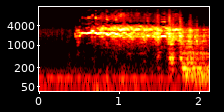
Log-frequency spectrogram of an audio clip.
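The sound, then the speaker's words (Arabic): A mare on a seashore whinnies in one loud, sustained neigh that starts about half a second in and holds strongly to the end, with no other sounds. “الله، ده صوت حصان، ولا انا بتهيالي؟”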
